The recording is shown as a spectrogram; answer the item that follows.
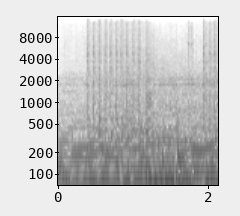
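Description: Machine-gun fire: a fast, even rattle of shots starting about half a second in.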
